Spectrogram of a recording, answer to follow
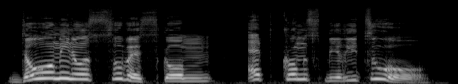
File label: male pray latin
